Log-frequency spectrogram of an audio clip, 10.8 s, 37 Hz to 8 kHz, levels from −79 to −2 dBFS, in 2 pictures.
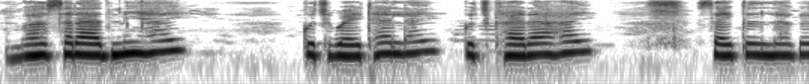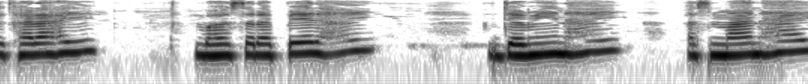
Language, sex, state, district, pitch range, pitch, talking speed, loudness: Bajjika, female, Bihar, Vaishali, 235-290 Hz, 255 Hz, 120 wpm, -13 LUFS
